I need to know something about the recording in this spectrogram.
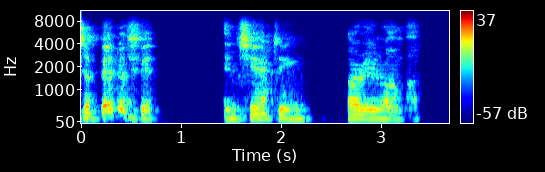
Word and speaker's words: Rama: Prabhupada said you should chant Hare Rama, pronounce the entire name.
